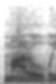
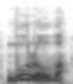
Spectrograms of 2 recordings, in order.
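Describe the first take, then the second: First: The vowel in 'mull' sounds like 'uh'. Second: The vowel in 'mull' sounds like 'oo'. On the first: The speaker calls it right. "mar 아에서 시작해서 어로 끝나는 거죠. mar over 이게 맞는데" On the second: The speaker calls it wrong. "물은 아닌데 자꾸 자꾸 물로 발음을 하죠"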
